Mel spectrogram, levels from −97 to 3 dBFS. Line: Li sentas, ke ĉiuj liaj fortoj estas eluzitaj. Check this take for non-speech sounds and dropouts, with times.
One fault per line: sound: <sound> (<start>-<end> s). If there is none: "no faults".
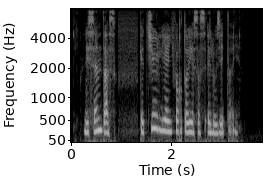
no faults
